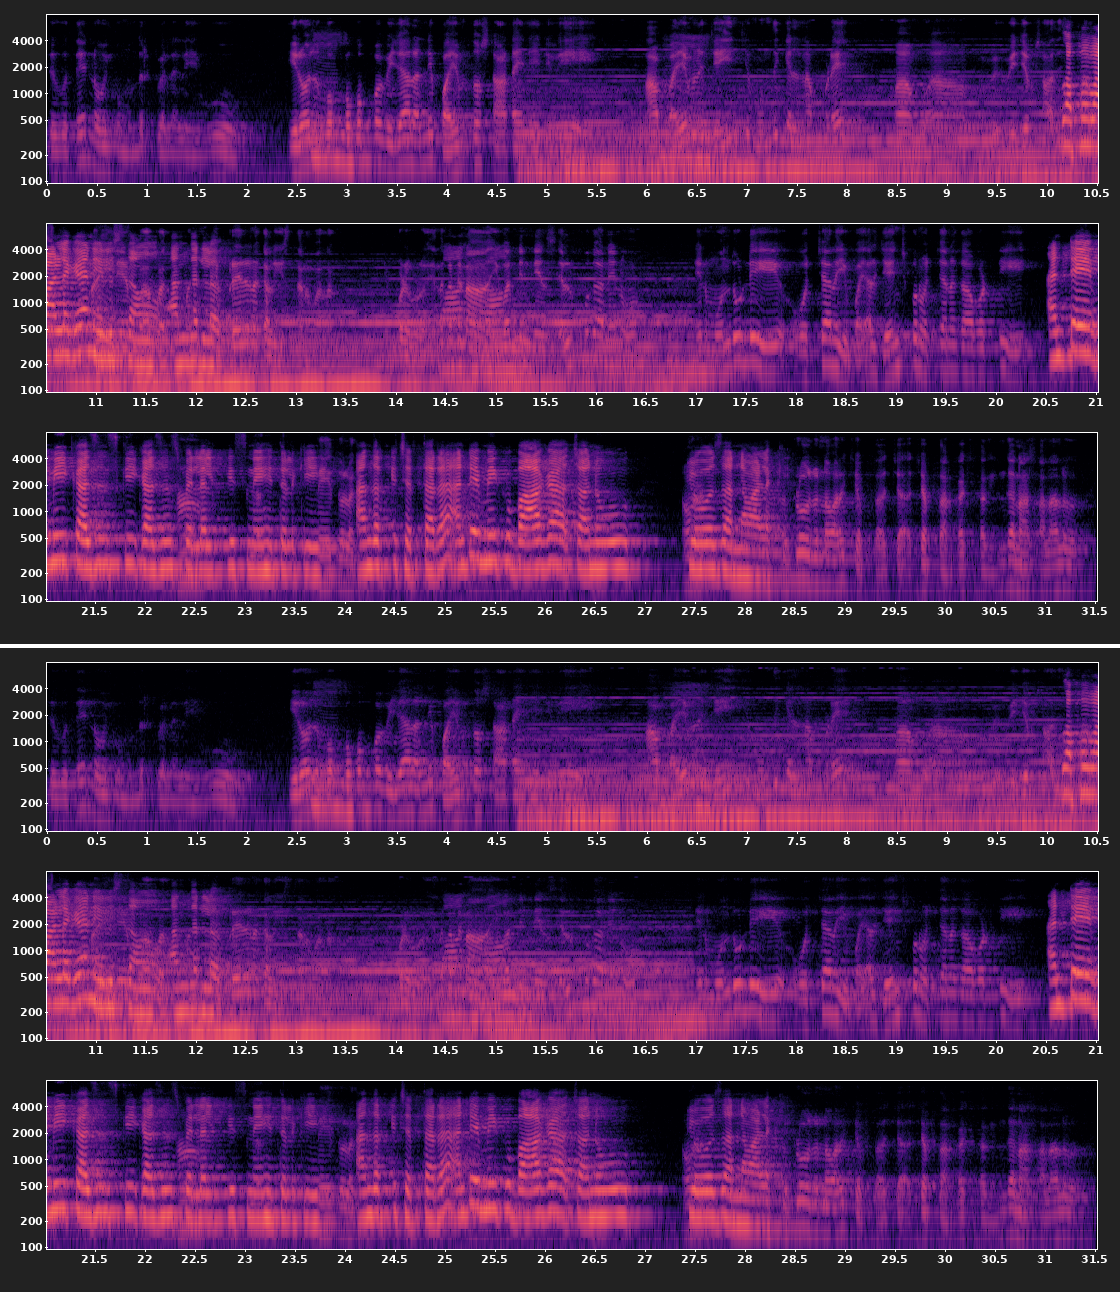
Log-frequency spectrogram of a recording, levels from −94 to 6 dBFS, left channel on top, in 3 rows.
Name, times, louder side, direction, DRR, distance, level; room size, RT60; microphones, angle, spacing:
voice 1, 0.0-1.9 2.4-5.5 6.0-8.0 8.5-10.5 11.0-13.4 14.0-16.5 17.0-20.3 22.3-22.6 23.1-23.2 23.7-24.1 27.4-27.6 28.3-31.3, left 2 dB, 60° left, 9 dB, 1.5 m, -45 dB
voice 2, 2.6-3.1 6.1-6.7 10.0-12.3 14.4-15.3 20.5-23.8 24.1-26.9 27.4-28.5, left 2 dB, 25° left, 8 dB, 2.2 m, -33 dB
sound 1, 4.7-17.0, equal, 30° right, 4.4 m, -41 dB
25.5 x 18.0 x 9.0 m, 0.78 s
head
